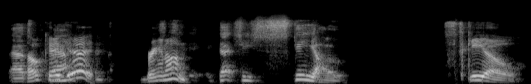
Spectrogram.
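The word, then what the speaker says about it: Skeoch: bring it on that's ski-o scale you don't pronounce the c and the h it's just all right cool there you go good to know so anyway jeff keith and tommy ski arch i just [ __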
